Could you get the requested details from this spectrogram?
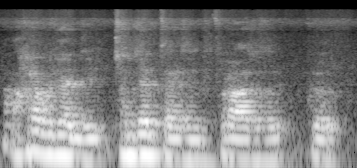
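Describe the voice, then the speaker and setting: An older man from Korea preaching a Sunday sermon as pastor, animated and dramatic, acting out prayers and voices as he speaks. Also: fast. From South Korea. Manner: animated, acts out quoted prayers and taunts with rising pitch and force. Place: church sanctuary. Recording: echoey church hall, voice from a distance.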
